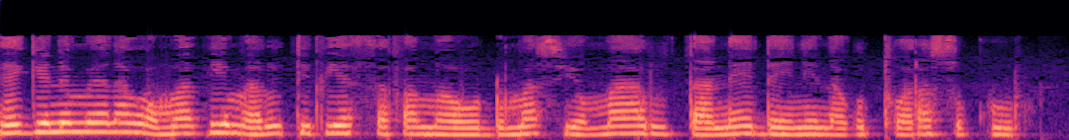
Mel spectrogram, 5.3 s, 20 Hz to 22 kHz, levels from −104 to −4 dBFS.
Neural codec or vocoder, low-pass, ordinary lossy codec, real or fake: none; 14.4 kHz; AAC, 24 kbps; real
